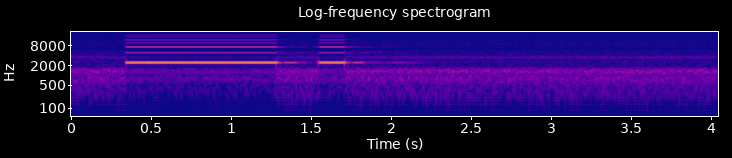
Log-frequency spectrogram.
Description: Beep code, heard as a piezo beeper, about 2500 Hz, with room echo. 1 long, 1 short. In IBM BIOS tables: system board problem.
